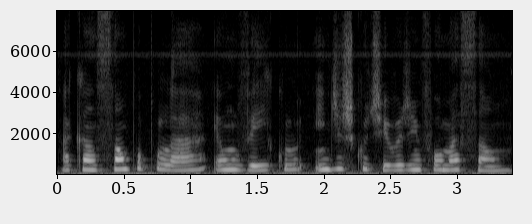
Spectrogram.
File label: PORTUGUESE BRAZIL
